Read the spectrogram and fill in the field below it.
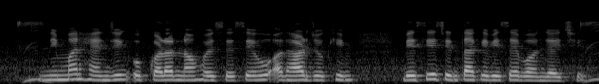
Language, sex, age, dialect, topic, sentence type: Magahi, female, 31-35, Western, banking, statement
